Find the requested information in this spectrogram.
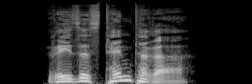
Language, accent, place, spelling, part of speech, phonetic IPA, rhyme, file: German, Germany, Berlin, resistenterer, adjective, [ʁezɪsˈtɛntəʁɐ], -ɛntəʁɐ, De-resistenterer.ogg
- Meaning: inflection of resistent: 1. strong/mixed nominative masculine singular comparative degree 2. strong genitive/dative feminine singular comparative degree 3. strong genitive plural comparative degree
